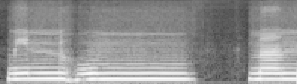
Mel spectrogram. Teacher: دونوں میم کو ایک میم کی طرح پڑھا جاتا ہے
